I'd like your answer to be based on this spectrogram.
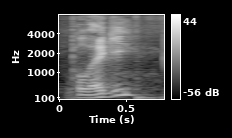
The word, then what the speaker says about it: Pileggi: There's How no did you say his name? Mitch Pileggi. Pileggi. – Yeah, that sounds right.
